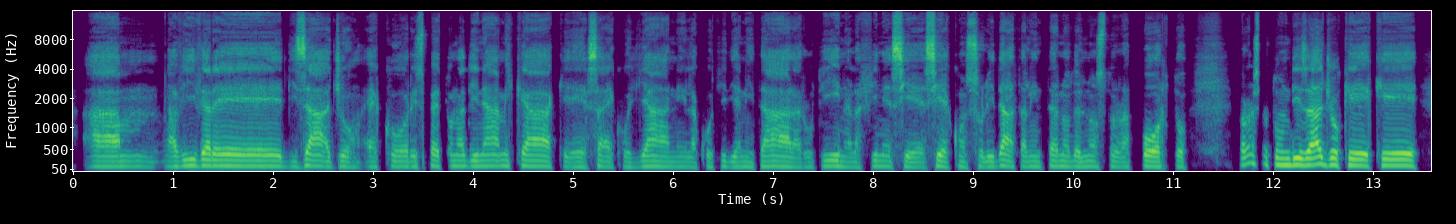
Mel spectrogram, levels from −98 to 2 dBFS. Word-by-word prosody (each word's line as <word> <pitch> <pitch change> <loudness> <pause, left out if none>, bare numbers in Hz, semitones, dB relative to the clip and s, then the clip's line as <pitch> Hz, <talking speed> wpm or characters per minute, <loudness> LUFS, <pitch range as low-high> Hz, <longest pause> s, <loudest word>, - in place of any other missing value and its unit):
a 115 0 0
mhmm, 115 -2 -11
a 115 0 -5
vivere 130 -2 +1
disagio, 115 -3 0
ecco 115 +1 -8
rispetto 120 +2 -6
a - - -7
una 125 - -4
dinamica, 125 -1 -2
che 110 -1 -9
sai 115 -4 +3
con 110 +1 -13
gli 105 +4 -10
anni, 115 -2 -4
la 105 -1 -10
quotidianità, 115 0 -5
la 105 -2 -5
routine, 125 +3 -6
alla 110 0 -10
fine 125 -2 -9
si 115 - +8
è 105 -1 -6
si 130 - +7
è 120 - 0
consolidata, 115 +1 -2
all'interno 120 +2 -7
del 115 -1 -5
nostro 120 0 -6
rapporto. 110 +1 -2 0.5
Però, 155 +2 -3
è - - -4
stato 160 -2 -4
un 150 -1 +4
disagio 155 +1 +6
che 140 -3 +4
che, 140 -3 +4
120 Hz, 165 wpm, -23 LUFS, 115-125 Hz, 0.5 s, si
